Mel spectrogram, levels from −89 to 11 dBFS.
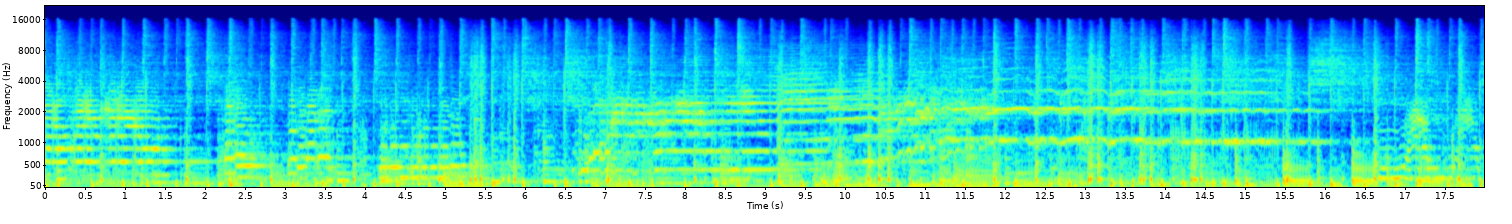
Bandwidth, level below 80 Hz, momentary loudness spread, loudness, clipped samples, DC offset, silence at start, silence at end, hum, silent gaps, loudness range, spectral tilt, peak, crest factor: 17 kHz; -32 dBFS; 5 LU; -22 LUFS; under 0.1%; under 0.1%; 0 s; 0 s; none; none; 3 LU; -4.5 dB/octave; -4 dBFS; 18 dB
